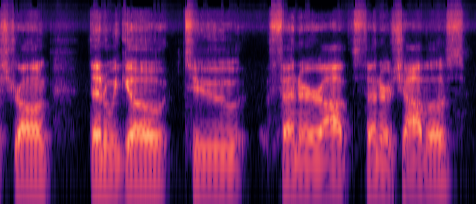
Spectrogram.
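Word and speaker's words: Ferencváros: Then we go to Fener Chavos, I believe is the pronunciation there.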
